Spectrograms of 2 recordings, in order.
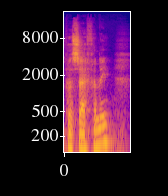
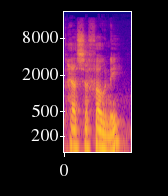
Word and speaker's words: Perséphone: There's a typical English way, which is just Perséphone. There's the Greek way, which, although my Greek is very bad, is along the lines of Persephone. And then there's the way it's actually supposed to be spelled and pronounced, which is Persephone.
